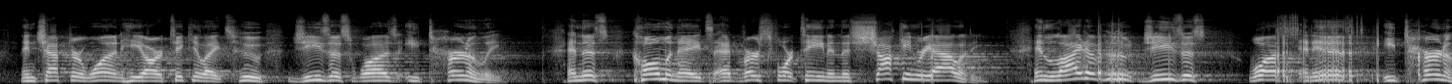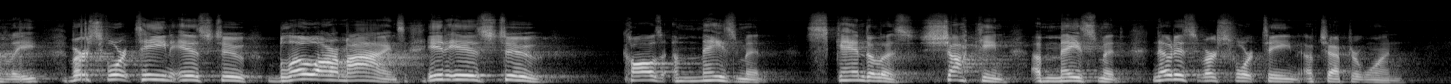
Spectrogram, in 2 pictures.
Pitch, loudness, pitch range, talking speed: 185 Hz, -16 LUFS, 160-210 Hz, 100 wpm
